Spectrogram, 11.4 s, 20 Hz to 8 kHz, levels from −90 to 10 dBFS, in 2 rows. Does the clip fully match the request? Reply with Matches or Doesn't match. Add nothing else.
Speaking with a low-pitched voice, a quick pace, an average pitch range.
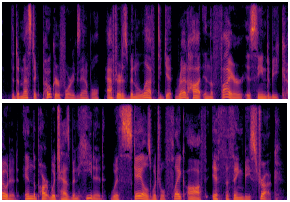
Doesn't match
